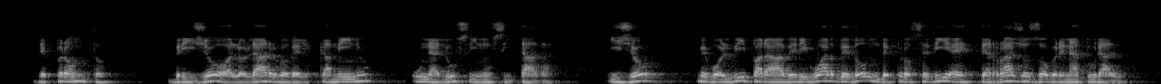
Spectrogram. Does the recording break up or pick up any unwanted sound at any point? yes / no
no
